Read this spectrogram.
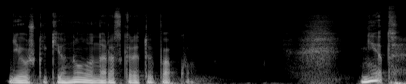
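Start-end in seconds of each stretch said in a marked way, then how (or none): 3.6-4.0 a lone higher word, mildly let down; a touch of regret; disappointed sigh. A narrator's reading. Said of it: "вздохнул я огорчённо".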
